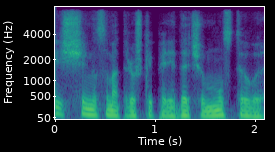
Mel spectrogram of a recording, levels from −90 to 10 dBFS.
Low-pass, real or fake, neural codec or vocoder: 7.2 kHz; fake; codec, 16 kHz in and 24 kHz out, 0.8 kbps, FocalCodec, streaming, 65536 codes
